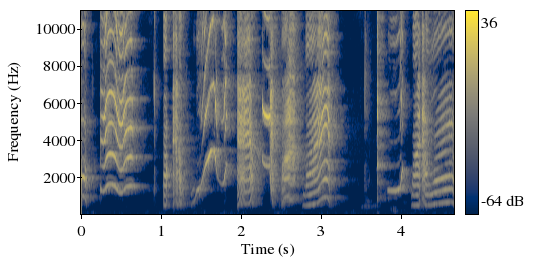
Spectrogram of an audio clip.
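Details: Indian ringneck parakeet, a pet in a small room, repeating "mummy" in rapid squeaky bursts, several looping up-and-down syllables and harsh squawky notes run almost without pause.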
